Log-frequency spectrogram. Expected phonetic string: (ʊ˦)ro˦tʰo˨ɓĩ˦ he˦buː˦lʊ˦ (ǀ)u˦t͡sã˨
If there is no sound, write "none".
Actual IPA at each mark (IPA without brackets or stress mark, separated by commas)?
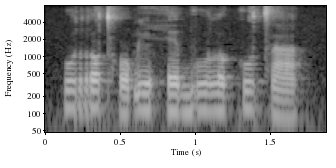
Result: u˦, k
